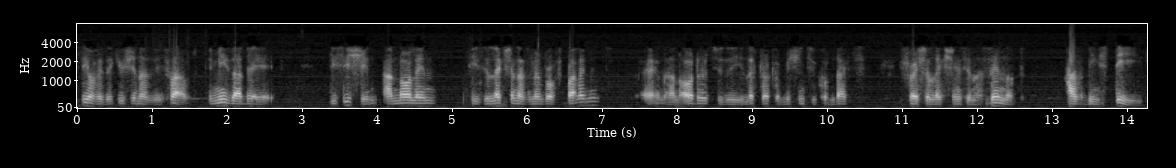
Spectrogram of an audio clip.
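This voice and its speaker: A deep-voiced man speaks slowly and emphatically, pausing between phrases. His voice arrives through a fuzzy, distorted phone line that sounds thin and tinny. The sound is dry, with no room around it. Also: steady tone, no echo. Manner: measured, emphatic denial with pauses. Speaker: party communications officer.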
